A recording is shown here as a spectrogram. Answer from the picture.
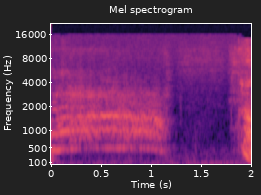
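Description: A high voice wailing on one long held note for about a second, then breaking off.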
